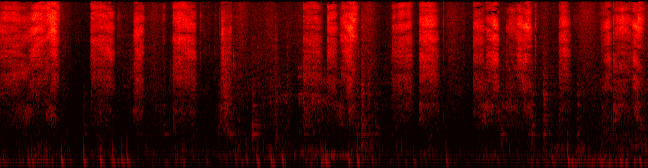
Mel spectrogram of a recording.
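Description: Writing on a board, made up of many faint, short, scratchy strokes in an uneven rhythm, with brief pauses between bursts.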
